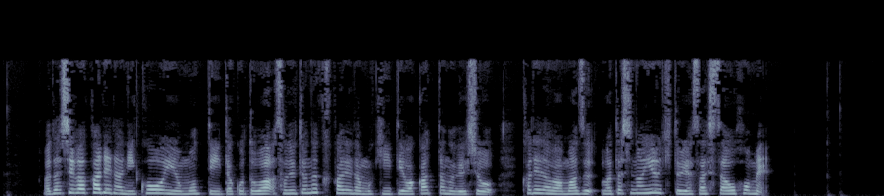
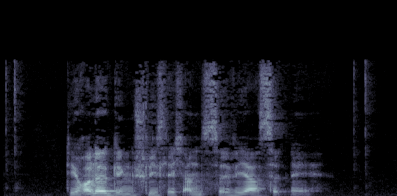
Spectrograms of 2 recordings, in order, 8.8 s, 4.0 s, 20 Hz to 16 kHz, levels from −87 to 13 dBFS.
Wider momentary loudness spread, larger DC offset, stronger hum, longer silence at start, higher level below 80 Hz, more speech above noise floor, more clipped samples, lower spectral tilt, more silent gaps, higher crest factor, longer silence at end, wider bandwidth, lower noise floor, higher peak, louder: second, 8 LU vs 19 LU; neither; neither; second, 0.45 s vs 0.7 s; second, -70 dBFS vs -64 dBFS; first, 49 dB vs 45 dB; neither; about the same, -2 dB/octave vs -3 dB/octave; neither; about the same, 20 dB vs 22 dB; first, 1.15 s vs 0.8 s; about the same, 12 kHz vs 11.5 kHz; first, -72 dBFS vs -65 dBFS; second, -4 dBFS vs 0 dBFS; second, -23 LUFS vs -20 LUFS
